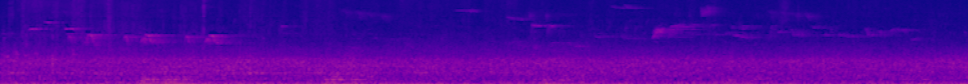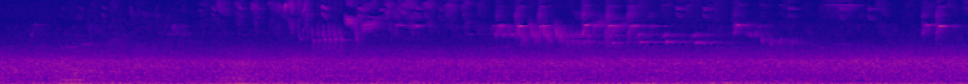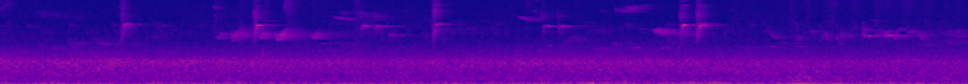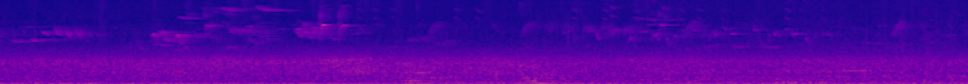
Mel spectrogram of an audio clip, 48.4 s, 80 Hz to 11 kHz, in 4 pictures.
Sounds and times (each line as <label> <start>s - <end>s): Bird song & chatter 0.0s - 11.7s
Bird song & chatter 12.4s - 48.4s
